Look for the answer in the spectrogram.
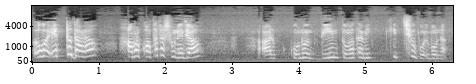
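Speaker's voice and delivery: wife begging her husband to hear her; pleading. Acted. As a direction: beg him to stay and listen. Wife begs departing husband.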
